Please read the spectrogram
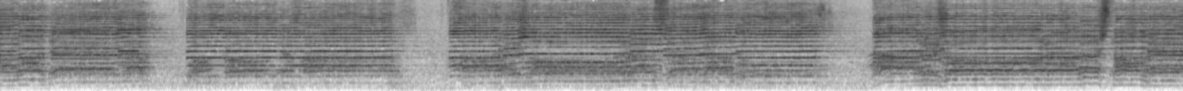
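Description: Many voices singing a song together in long sustained phrases, with short breaks between phrases about two, five and ten seconds in.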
